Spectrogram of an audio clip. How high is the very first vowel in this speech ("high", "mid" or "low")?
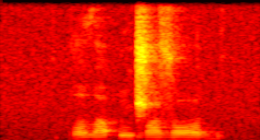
high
